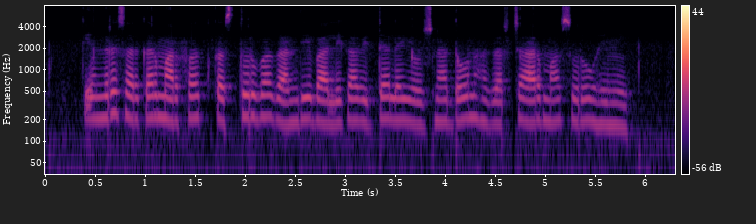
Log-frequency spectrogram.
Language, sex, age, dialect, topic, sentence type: Marathi, female, 31-35, Northern Konkan, banking, statement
